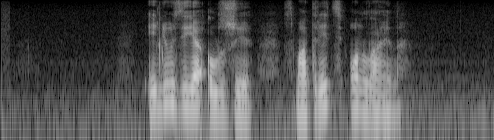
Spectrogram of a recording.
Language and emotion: Russian, neutral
